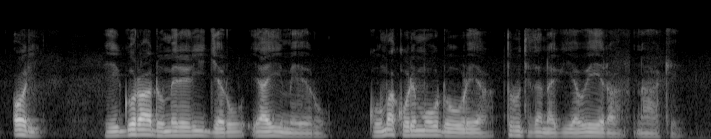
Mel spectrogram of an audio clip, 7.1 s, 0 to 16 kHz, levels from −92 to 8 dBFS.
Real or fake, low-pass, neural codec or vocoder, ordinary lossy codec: real; 7.2 kHz; none; MP3, 64 kbps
